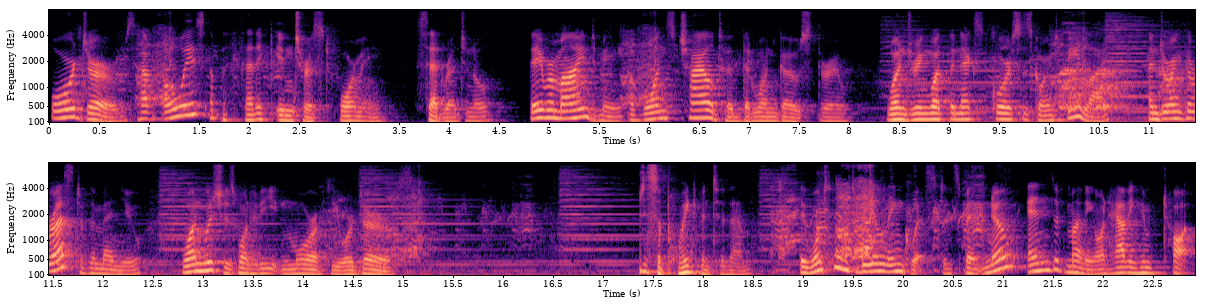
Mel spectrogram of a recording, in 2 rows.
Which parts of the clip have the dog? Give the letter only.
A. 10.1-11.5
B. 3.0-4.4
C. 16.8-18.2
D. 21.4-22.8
A.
